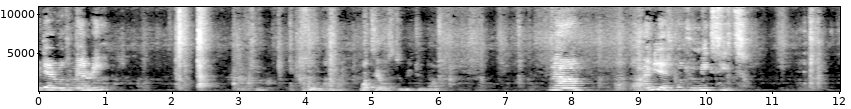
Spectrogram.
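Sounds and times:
people talking: 0:00.0 - 0:01.1, 0:07.6 - 0:08.2, 0:09.0 - 0:10.7.

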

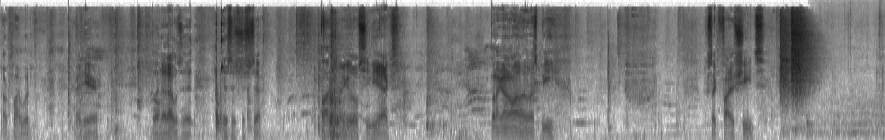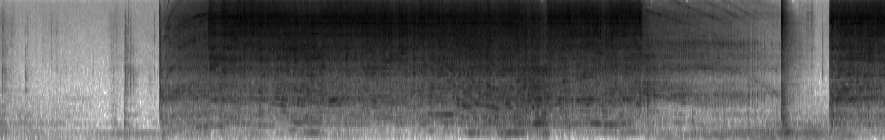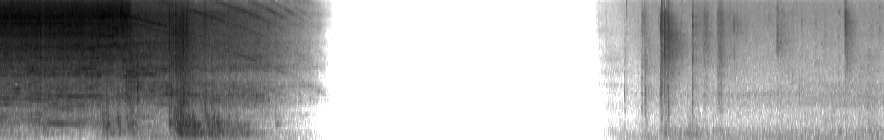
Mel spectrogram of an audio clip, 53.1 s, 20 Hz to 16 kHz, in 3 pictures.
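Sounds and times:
circular saw cutting plywood: 0:20.0 - 0:41.5.

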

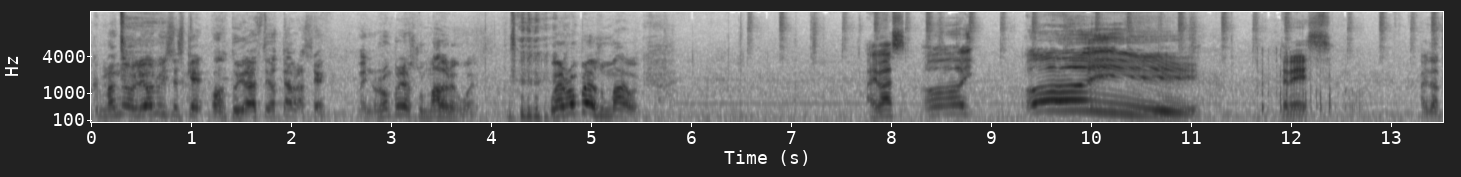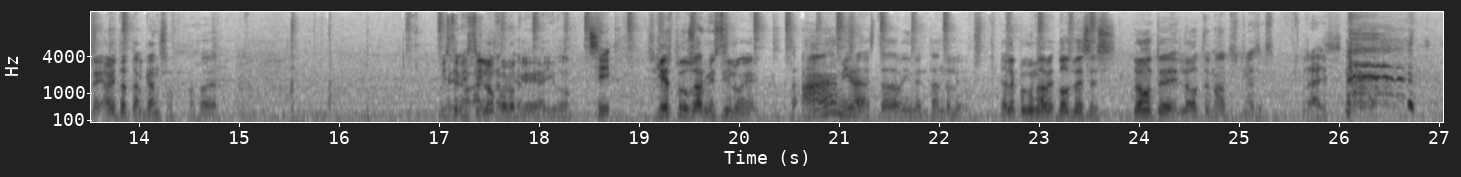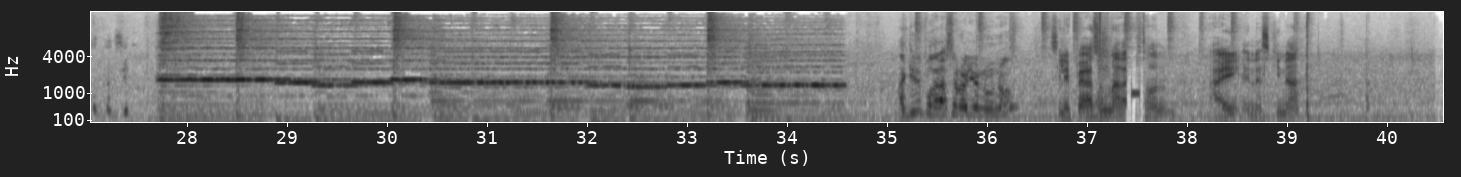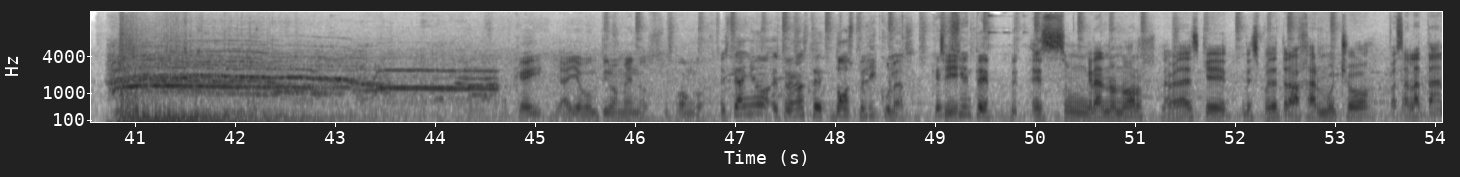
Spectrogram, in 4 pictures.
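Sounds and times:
distant city traffic rumble: 0:00.0 - 0:29.8
putter tapping golf ball: 0:11.6 - 0:12.8.

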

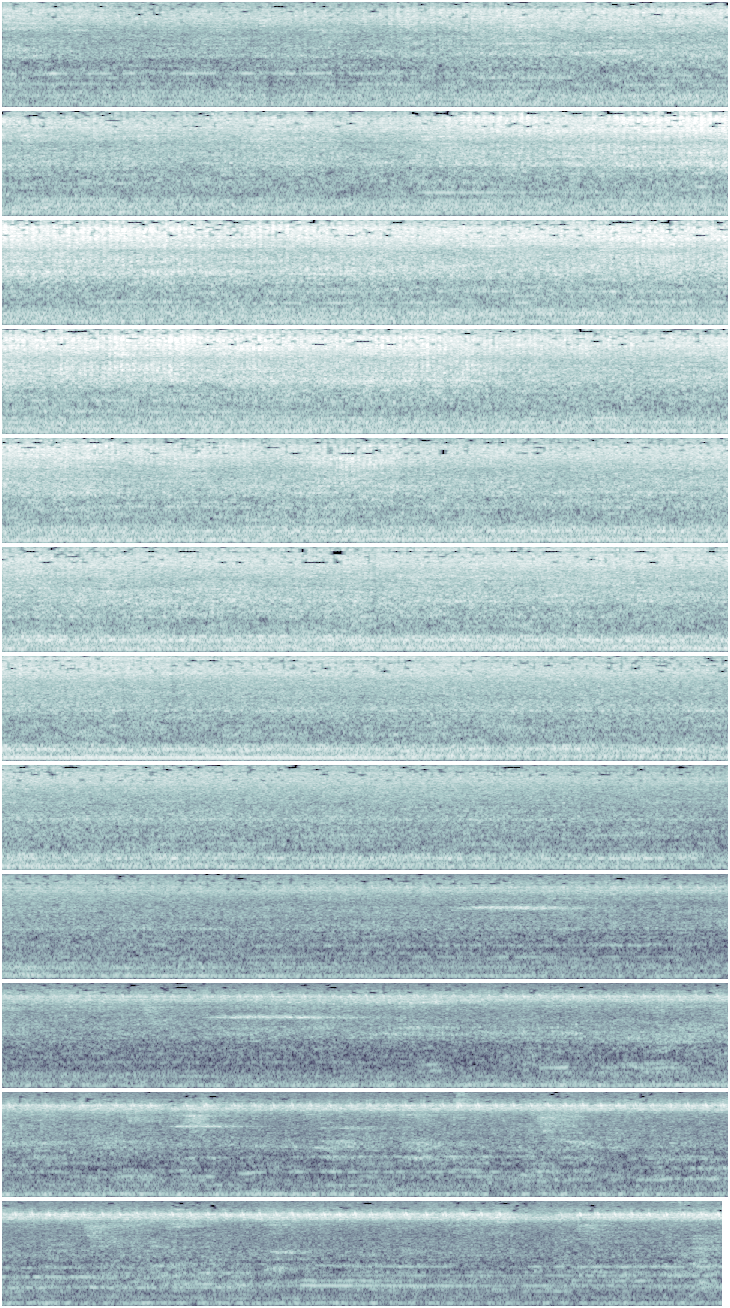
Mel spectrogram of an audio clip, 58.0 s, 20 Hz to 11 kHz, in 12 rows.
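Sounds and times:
diesel train engine rumble: 0:00.0 - 0:58.0.

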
